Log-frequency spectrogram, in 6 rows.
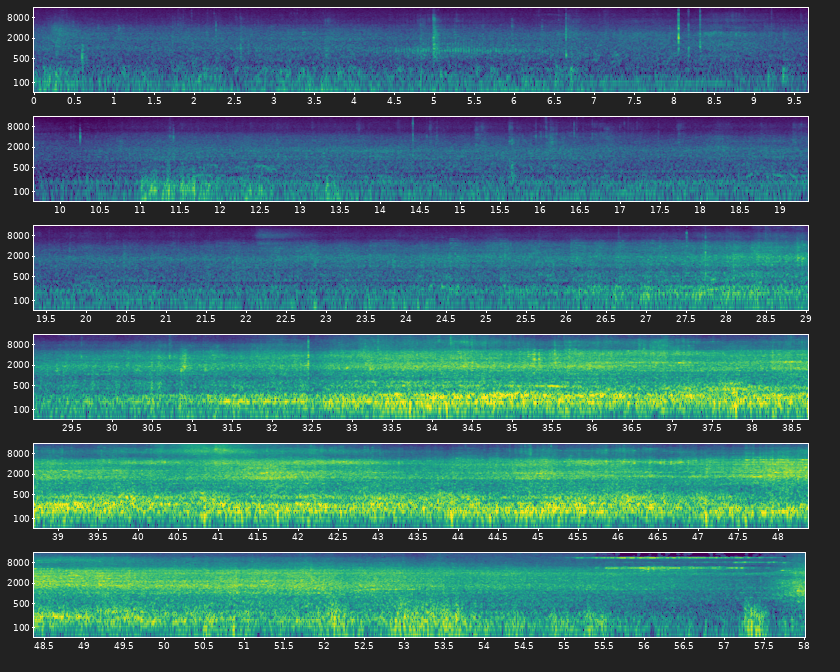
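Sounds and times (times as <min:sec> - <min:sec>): high squeals from running gear: 0:55.1 - 0:58.0.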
